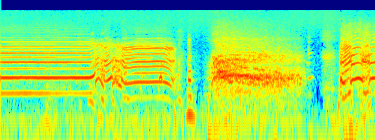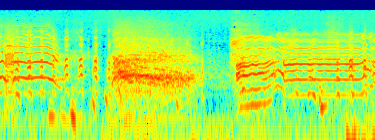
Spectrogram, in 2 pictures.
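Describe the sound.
Several Iberian men, asked to do Tarzan's yell, take turns bellowing loud, warbling Tarzan-style yells, their voices wobbling up and down in pitch, with brief breaths and crowd noise between the cries.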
